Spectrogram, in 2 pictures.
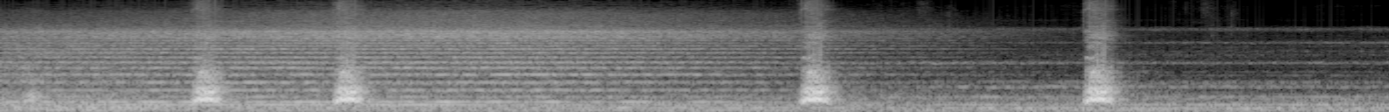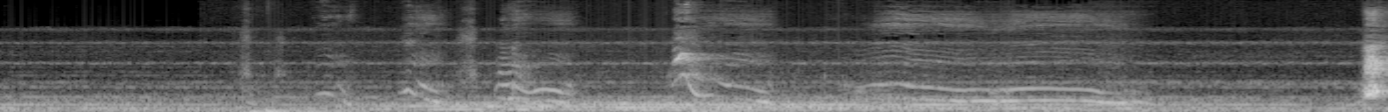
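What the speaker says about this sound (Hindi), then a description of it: "तभी वहाँ बैठे कुत्ते ने भास्कर के ऊपर भौंकना शुरू कर दिया" A dog barks four sharp, loud times at spaced intervals in a spooky Hindi horror story setting, followed by low eerie drones and wavering tones underneath.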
